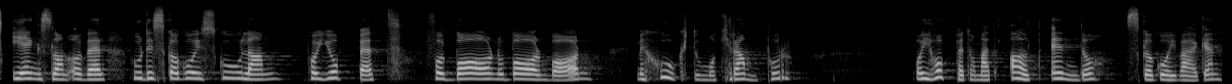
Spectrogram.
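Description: Speaking very slowly with a non-native accent, a woman uses a high pitch and fairly even intonation. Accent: foreign accent in Swedish. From Iran. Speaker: guest preacher. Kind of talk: sermon. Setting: church.

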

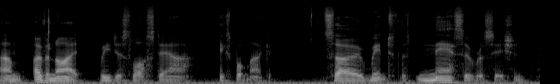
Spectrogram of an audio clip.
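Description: With vocal fry and a New Zealand accent, a man speaks at a moderate pace in a very deep, low pitch. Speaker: university dean, veterinarian and scientist. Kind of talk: interview.

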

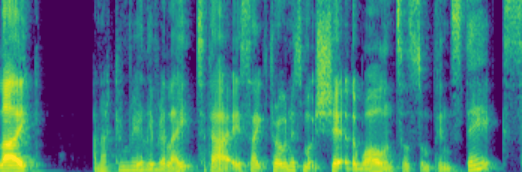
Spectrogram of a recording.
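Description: On a very clean recording with a silent background, a man speaks at a medium pitch and a fairly quick pace. His tone is animated, with very wide pitch swings and vocal fry. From northern England, Manchester/Preston. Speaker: comedian and podcast co-host. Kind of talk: casual chat.

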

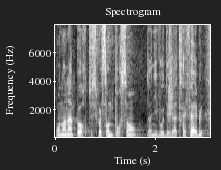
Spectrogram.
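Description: This man's voice sits very deep and low. Its tone is dark and mellow. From Lorraine, near Nancy, eastern France. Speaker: urban farm co-founder. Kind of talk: public panel discussion. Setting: stage with audience.

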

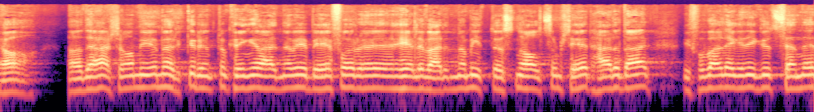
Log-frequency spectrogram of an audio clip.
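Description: Here is a man with a fairly high voice and a dark, mellow tone. He speaks in a monotone, flat way. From Norway, Østfold (Råde). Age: 80s+. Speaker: preacher. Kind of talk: sermon. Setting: church.

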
